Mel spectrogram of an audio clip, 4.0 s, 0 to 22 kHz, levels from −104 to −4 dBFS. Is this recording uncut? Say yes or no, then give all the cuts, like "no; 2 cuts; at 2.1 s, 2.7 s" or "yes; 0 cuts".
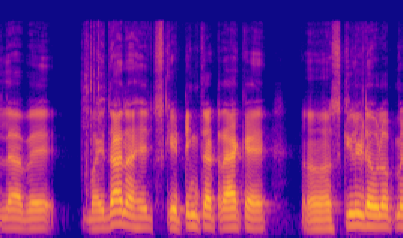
no; 1 cut; at 1.5 s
